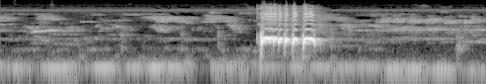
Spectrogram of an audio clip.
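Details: Zebra dove, local type with a strong voice, used to prompt other doves to sing; one brief burst of about five rapid ringing coos midway, set against steady low droning background noise.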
